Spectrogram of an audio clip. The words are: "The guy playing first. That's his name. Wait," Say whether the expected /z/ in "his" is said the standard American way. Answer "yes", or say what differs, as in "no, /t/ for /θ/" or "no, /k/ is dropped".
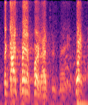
yes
